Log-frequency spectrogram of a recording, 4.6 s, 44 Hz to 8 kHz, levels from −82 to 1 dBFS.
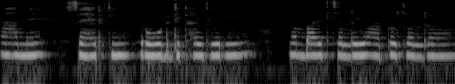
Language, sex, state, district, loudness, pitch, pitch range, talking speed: Hindi, female, Bihar, Bhagalpur, -39 LUFS, 265 Hz, 260-270 Hz, 235 wpm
